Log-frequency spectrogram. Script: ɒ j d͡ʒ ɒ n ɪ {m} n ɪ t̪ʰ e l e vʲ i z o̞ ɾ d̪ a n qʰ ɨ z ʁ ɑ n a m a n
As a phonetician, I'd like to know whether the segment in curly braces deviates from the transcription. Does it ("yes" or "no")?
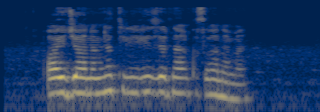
no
